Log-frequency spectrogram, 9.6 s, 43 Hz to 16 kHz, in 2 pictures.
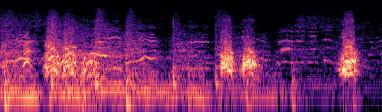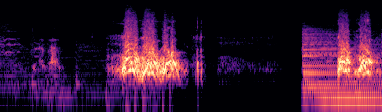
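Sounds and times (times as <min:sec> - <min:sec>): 
dog barking: 0:00.2 - 0:01.3, 0:02.7 - 0:03.3, 0:04.2 - 0:04.6, 0:05.2 - 0:05.6, 0:06.2 - 0:07.2, 0:09.0 - 0:09.5.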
